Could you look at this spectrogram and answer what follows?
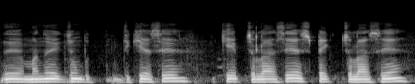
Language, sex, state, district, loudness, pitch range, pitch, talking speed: Nagamese, male, Nagaland, Kohima, -12 LUFS, 120-135 Hz, 130 Hz, 160 wpm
